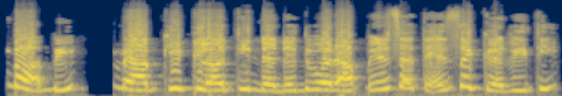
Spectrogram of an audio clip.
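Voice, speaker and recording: A woman playing a shrill, scheming sister-in-law. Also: lively intonation, moderate pace, no echo. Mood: indignant. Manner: shrill, accusing, dramatic. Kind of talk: storybook voice acting.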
